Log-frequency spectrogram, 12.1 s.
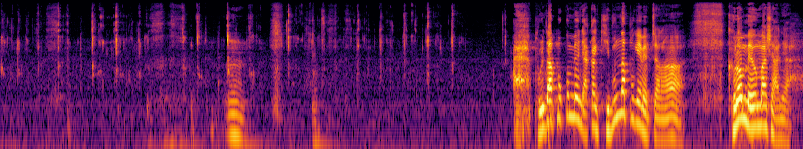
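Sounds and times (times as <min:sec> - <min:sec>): person chewing wetly: 0:00.0 - 0:07.7
short vocal sound: 0:02.2 - 0:03.8.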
